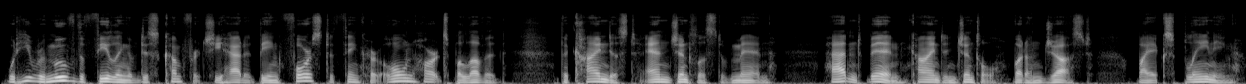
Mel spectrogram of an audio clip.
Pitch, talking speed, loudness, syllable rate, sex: 105 Hz, 160 wpm, -21 LUFS, 4.4 syllables/s, male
